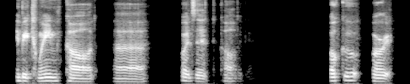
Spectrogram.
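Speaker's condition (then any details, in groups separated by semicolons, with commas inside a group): No condition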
